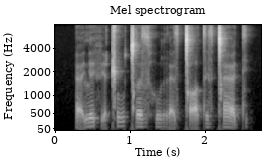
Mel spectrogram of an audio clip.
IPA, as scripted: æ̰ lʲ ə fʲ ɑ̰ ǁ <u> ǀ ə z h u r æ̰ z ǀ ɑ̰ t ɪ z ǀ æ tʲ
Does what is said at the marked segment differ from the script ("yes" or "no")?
no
